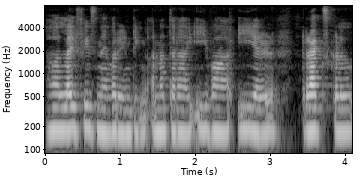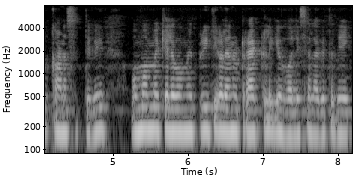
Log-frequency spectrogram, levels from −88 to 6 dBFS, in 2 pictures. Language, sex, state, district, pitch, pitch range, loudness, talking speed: Kannada, female, Karnataka, Raichur, 175 Hz, 170-180 Hz, -22 LUFS, 130 wpm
